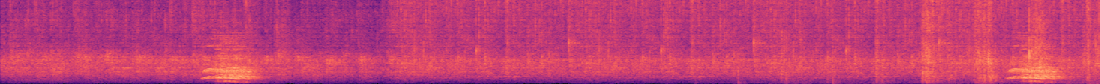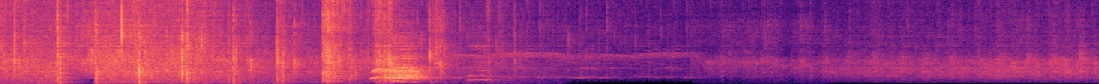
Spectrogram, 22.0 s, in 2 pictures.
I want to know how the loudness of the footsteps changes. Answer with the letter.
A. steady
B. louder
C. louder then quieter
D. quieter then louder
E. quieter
C.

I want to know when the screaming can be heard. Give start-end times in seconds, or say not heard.
2.0-2.5, 10.1-10.7, 14.7-15.9.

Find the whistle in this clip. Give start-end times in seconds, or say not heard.
not heard.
